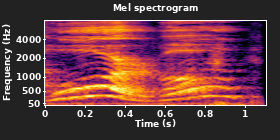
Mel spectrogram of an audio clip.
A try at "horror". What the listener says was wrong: You're just saying whore. No, it's horror. Horror. Whore?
